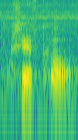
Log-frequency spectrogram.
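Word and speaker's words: Crèvecœur: Was that part of, how do you pronounce that? Crevecoeur.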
